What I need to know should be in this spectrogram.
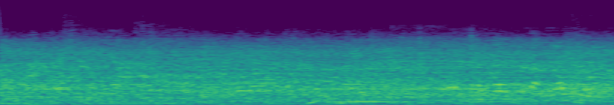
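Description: Darts thud into an electronic dartboard in a large echoing hall.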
